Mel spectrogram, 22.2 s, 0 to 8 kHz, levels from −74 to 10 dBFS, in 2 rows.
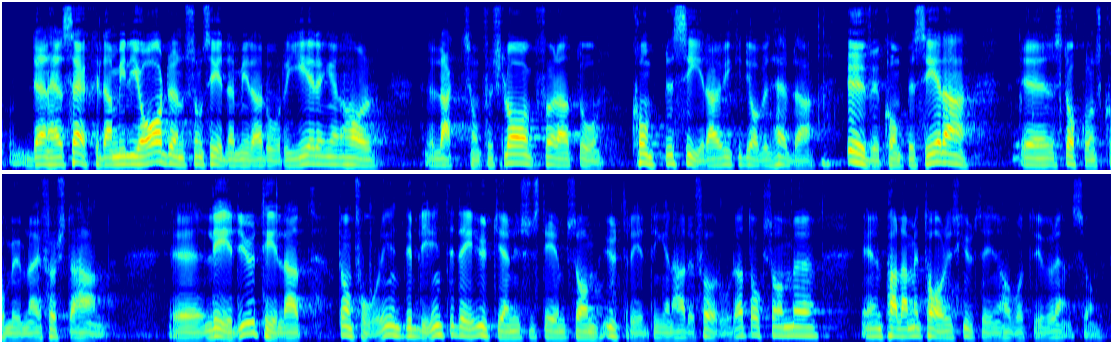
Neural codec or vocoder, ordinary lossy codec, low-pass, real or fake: none; none; 7.2 kHz; real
